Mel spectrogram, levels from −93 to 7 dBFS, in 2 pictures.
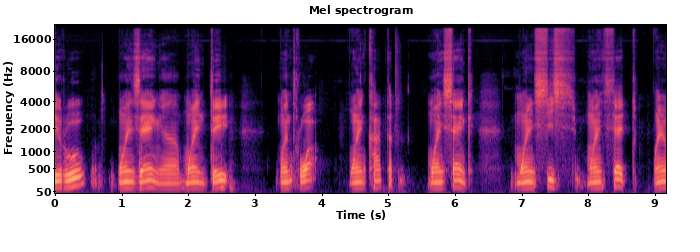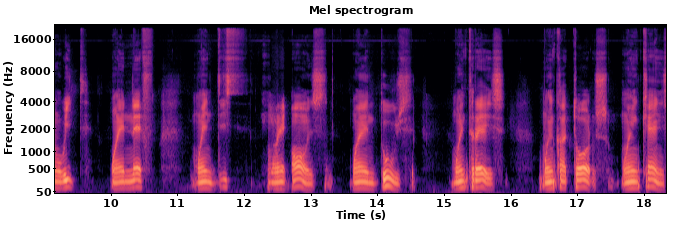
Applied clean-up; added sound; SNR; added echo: neural mask model DeepFilterNet 3.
